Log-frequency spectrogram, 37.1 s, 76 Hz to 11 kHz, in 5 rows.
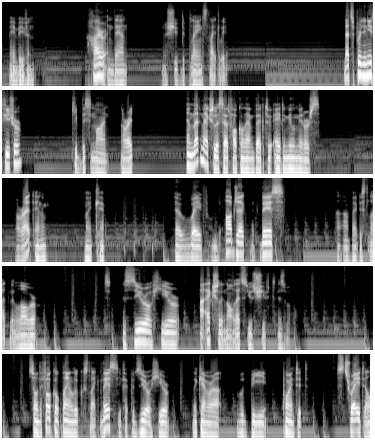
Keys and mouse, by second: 0.0 z, 2.7-4.5 shift+drag, 9.2-9.5 middle drag, 10.0 shift+middle drag, 10.3 middle drag, 12.4-14.0 drag, 15.8 g, 16.0 y, 21.7 g, 21.7 z, 23.0 shift+click, 23.8 click, 24.2 click, 26.6-28.4 shift+drag, 28.4 shift+middle click, 29.2 KP_3, 30.4 shift+middle drag, 32.3 middle click, 34.0 shift+middle drag, 34.1 shift+drag.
